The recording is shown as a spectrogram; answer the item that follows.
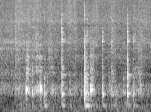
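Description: Garlic and black pepper stirred into browning meat in a pan for shepherd's pie, with a gentle sizzle under repeated scraping clicks of a utensil against the pan, several distinct strokes close by.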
